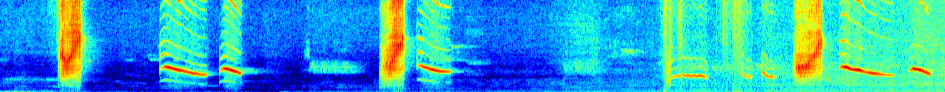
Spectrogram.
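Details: Cream-vented bulbul in gacor and ngeriwik song. Raspy bursts alternate with short descending and hooked whistles in pairs. In the second half the whistles repeat over a low steady hum.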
